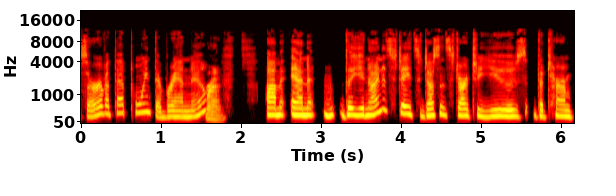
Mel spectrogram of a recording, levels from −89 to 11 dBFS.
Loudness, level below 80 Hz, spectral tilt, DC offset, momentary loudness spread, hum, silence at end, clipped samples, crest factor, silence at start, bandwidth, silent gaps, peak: -19 LUFS; -76 dBFS; -5.5 dB/octave; under 0.1%; 8 LU; none; 0 s; under 0.1%; 16 dB; 0 s; 12 kHz; 1.92-1.98 s, 2.22-2.29 s, 2.96-3.01 s, 5.60-5.64 s; -2 dBFS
